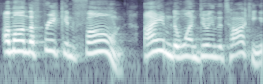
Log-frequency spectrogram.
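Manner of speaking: a guy retelling how he told off a rude coworker, annoyed; retold angry outburst. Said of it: "and I said".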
